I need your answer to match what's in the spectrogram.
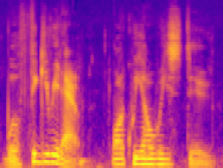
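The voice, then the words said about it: Poor imitation of a character's voice. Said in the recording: “that was a terrible Omega impression ... it was pretty bad.”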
